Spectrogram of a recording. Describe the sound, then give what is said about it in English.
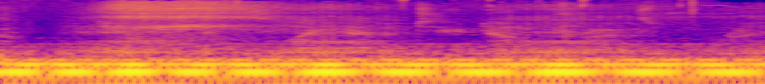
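Low, loud engine drone from two dump trucks running side by side: a steady rumble with a slow, even pulsing throb. It continues without break and without talk. “Two dump trucks running next to each other.”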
